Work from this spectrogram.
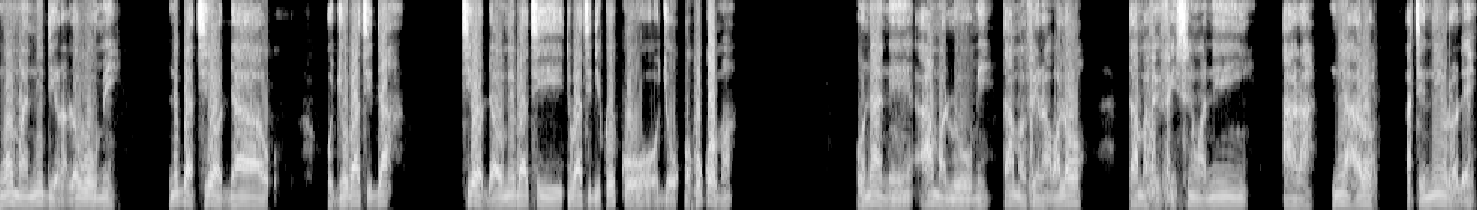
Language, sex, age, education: Yoruba, male, 30-45, tertiary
